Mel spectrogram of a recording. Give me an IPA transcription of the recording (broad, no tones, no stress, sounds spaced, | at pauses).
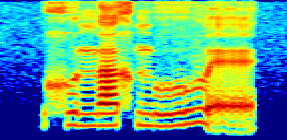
xʷ ɛ ŋ ɐː x ŋ uː β ɛ̰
